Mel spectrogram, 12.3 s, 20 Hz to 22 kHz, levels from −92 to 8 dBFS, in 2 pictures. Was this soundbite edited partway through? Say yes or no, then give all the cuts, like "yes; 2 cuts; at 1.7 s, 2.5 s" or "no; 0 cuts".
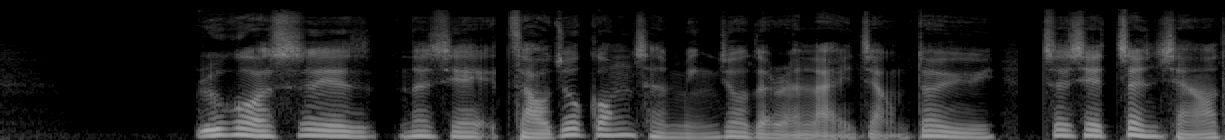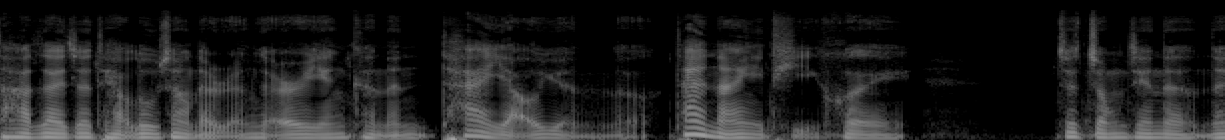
yes; 2 cuts; at 5.1 s, 9.4 s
